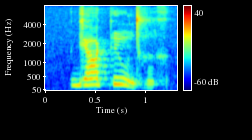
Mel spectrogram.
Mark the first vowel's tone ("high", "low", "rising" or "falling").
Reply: high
